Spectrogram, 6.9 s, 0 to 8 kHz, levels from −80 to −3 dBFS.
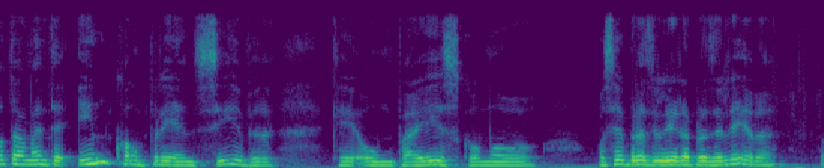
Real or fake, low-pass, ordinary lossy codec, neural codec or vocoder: real; 7.2 kHz; none; none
